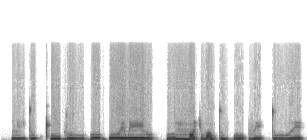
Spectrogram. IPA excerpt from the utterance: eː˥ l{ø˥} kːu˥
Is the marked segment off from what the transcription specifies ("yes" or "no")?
yes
